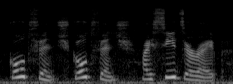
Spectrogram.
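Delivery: normal talking voice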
